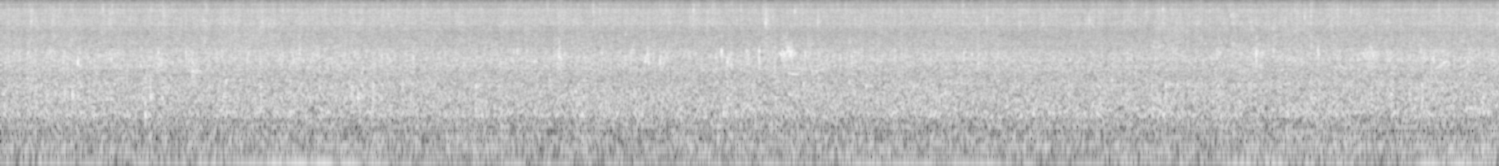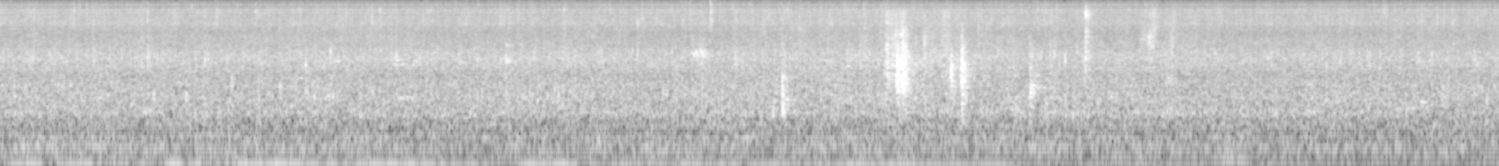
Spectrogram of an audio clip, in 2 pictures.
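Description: Steady afternoon rain falling outside an open window, an even patter. About two-thirds of the way through, a few brief clicks sound over it.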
